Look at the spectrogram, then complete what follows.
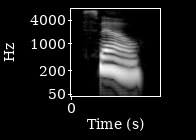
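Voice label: snow, English vocabulary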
